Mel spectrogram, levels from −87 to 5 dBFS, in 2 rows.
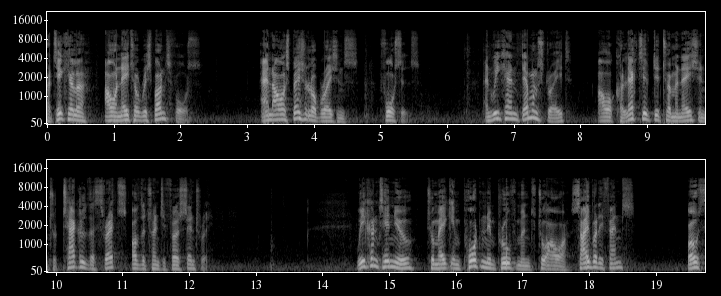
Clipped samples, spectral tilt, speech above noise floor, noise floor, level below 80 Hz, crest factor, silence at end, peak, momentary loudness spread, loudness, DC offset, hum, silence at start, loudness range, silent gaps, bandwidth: under 0.1%; -4.5 dB/octave; 36 dB; -66 dBFS; -66 dBFS; 22 dB; 0 s; -10 dBFS; 13 LU; -30 LUFS; under 0.1%; none; 0 s; 6 LU; none; 11.5 kHz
